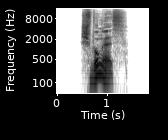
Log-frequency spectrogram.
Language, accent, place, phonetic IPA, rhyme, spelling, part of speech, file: German, Germany, Berlin, [ˈʃvʊŋəs], -ʊŋəs, Schwunges, noun, De-Schwunges.ogg
- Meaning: genitive singular of Schwung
